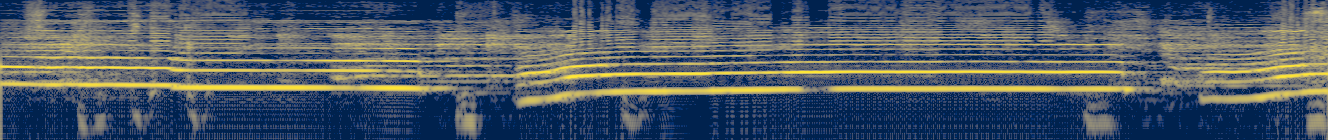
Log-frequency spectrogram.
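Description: dog howling

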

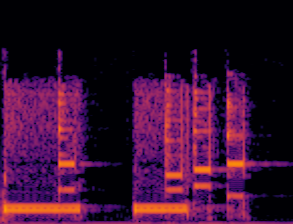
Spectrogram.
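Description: telephone line tones

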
